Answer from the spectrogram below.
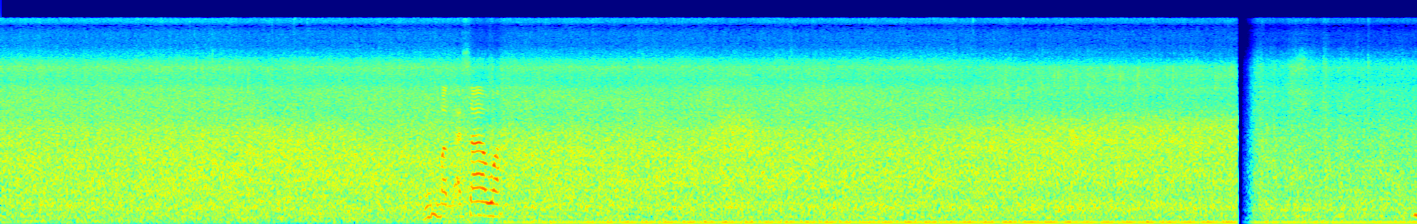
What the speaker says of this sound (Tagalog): At lalong lumalakas na naman, guys, yung ulan.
